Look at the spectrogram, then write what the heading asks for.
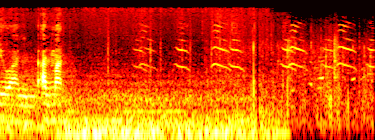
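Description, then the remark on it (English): Harbor ambience at the fishing port of Águilas: a low, steady boat engine rumble that cuts out near the end, with seabirds calling repeatedly and some indistinct voices early on. “This is the Águilas port.”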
